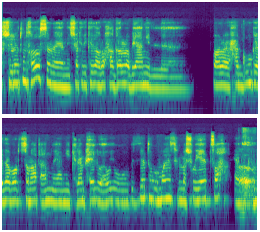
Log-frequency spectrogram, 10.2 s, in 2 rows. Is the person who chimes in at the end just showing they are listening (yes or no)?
no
